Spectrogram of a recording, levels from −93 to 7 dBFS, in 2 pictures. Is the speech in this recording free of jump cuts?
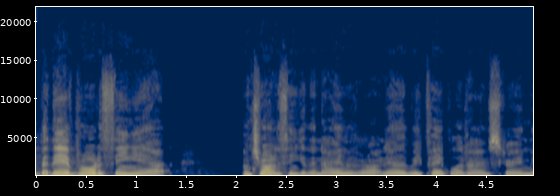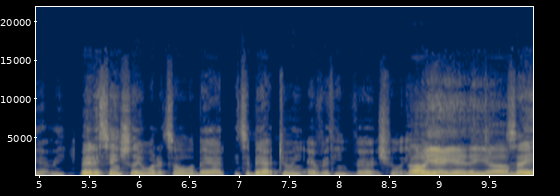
no; 2 cuts; at 5.3 s, 6.8 s

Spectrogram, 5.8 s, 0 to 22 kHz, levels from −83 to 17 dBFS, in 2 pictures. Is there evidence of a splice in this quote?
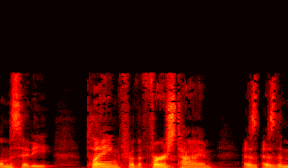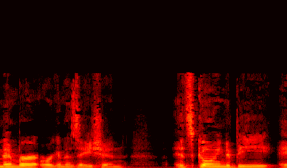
yes; 2 cuts; at 2.6 s, 3.2 s

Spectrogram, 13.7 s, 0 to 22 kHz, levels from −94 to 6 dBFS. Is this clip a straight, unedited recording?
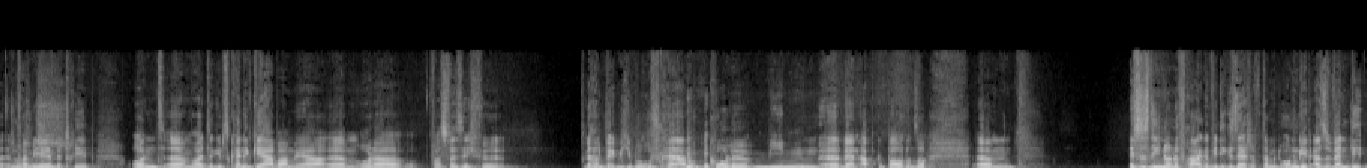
yes; 0 cuts

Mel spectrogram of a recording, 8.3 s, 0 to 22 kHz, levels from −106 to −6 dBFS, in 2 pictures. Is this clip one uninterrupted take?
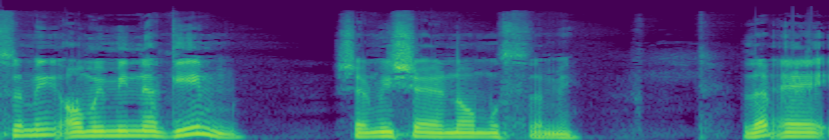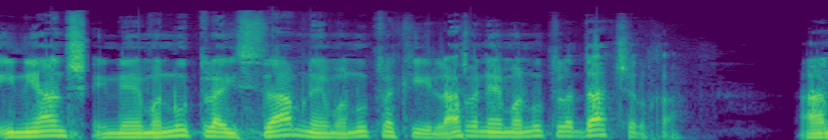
no; 3 cuts; at 3.8 s, 4.6 s, 6.5 s

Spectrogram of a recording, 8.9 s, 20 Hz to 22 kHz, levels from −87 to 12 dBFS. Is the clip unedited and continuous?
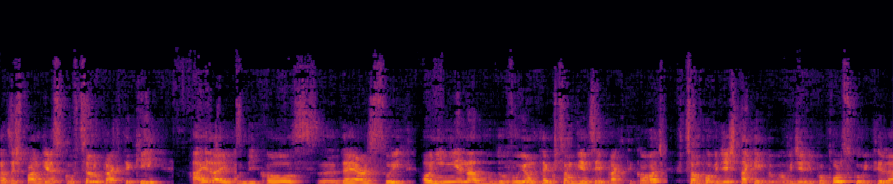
no; 5 cuts; at 1.7 s, 2.4 s, 4.1 s, 5.5 s, 6.7 s

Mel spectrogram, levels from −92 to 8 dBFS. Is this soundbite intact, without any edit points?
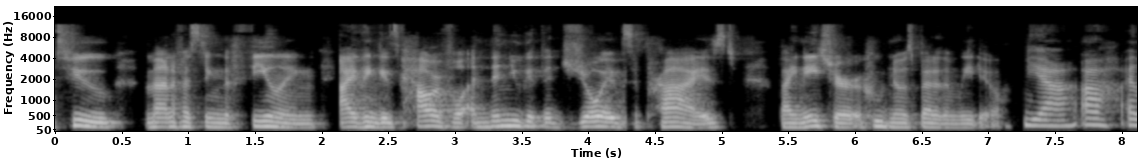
no; 5 cuts; at 2.1 s, 2.6 s, 4.2 s, 6.2 s, 7.2 s

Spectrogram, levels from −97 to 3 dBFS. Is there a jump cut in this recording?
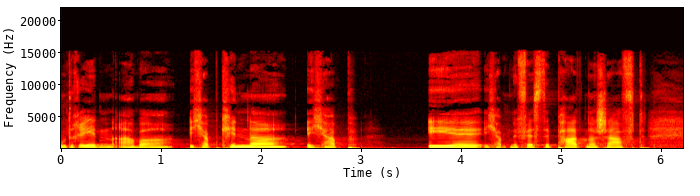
no; 0 cuts

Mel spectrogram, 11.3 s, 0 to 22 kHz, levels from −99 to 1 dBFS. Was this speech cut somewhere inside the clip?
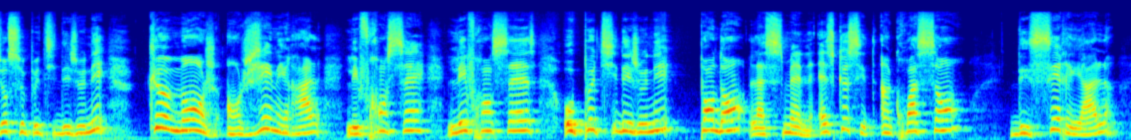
no; 0 cuts

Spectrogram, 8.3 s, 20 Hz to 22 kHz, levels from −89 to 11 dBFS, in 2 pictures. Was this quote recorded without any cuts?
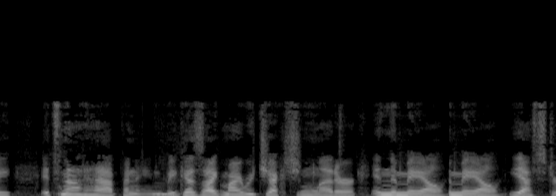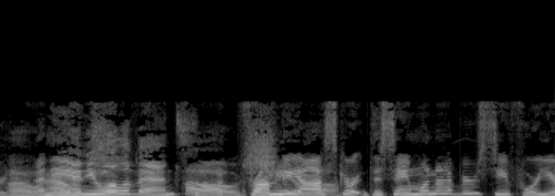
no; 3 cuts; at 1.7 s, 2.7 s, 3.4 s

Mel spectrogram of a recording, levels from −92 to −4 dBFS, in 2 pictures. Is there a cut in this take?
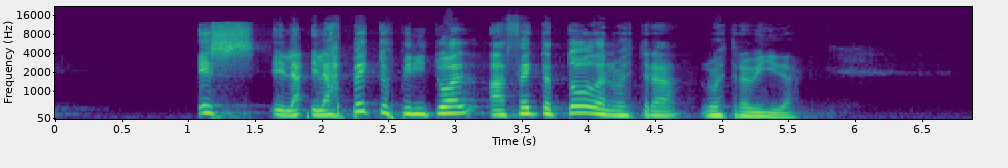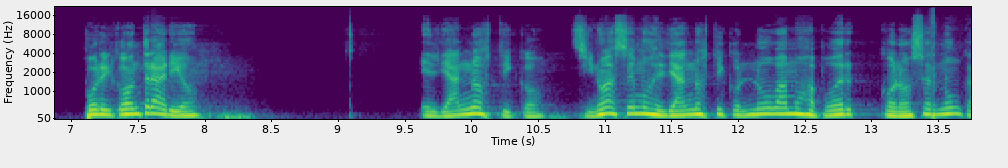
yes; 2 cuts; at 1.6 s, 4.8 s

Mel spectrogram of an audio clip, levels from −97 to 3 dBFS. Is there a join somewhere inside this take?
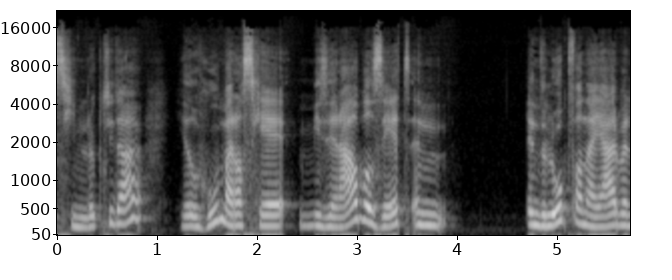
no; 0 cuts

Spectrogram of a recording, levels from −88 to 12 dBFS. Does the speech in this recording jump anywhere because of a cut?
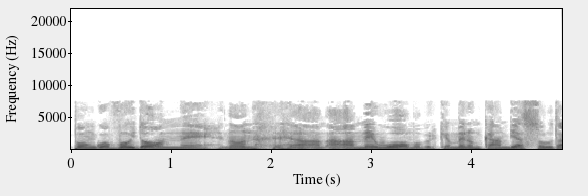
no; 0 cuts

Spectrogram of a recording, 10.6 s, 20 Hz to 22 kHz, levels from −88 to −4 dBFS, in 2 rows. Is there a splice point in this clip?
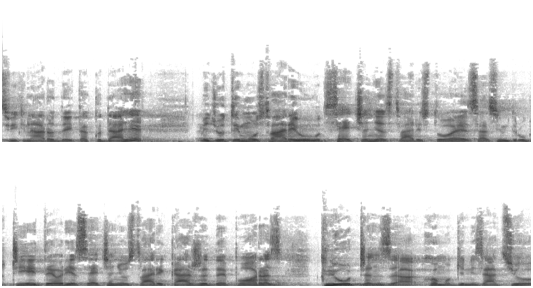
yes; 1 cut; at 3.2 s

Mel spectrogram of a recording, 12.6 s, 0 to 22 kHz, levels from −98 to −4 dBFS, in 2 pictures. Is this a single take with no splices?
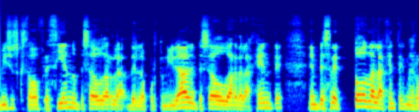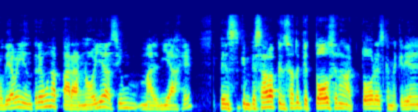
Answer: no; 1 cut; at 4.9 s

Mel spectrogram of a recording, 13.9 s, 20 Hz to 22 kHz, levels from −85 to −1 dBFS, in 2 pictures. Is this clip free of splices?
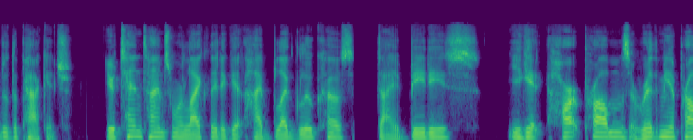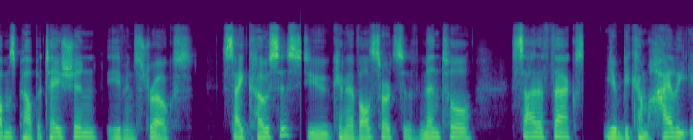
yes; 0 cuts

